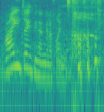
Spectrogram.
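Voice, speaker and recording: A woman in her twenties chatting casually as she livestreams a video game, with an expressive, giggly, exclamatory way of talking. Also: a little high, moderate pace, noisy background. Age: 20s. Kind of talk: casual livestream chat over gameplay, reading out comments. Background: video game music.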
